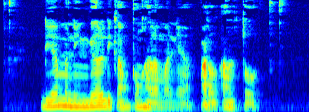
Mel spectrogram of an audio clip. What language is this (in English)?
Indonesian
